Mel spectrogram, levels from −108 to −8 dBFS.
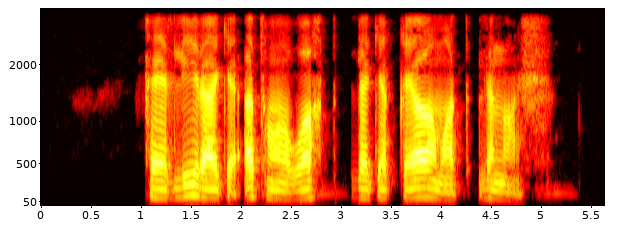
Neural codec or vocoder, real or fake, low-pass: none; real; 3.6 kHz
